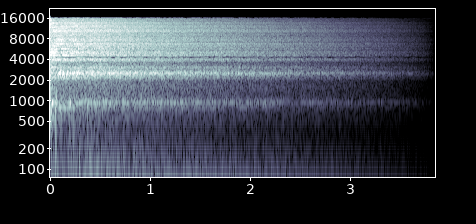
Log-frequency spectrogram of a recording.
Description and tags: this series is about transition sfx, this is stacked sound effects made with xsynth,dex and amsynth, randomized in carla and layered with cymbal samples i recorded a long time ago
transition, woosh, cymbal, white, hit, sfx, crash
